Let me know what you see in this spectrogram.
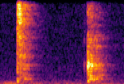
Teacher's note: Voiceless sounds, sounds that you make without engaging your vocal cords, like p, t, k, simply become voiced.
